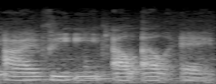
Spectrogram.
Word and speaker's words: Ivella: name here is the name ivella spell a i v e l l a ivella and this one means butterflies then we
